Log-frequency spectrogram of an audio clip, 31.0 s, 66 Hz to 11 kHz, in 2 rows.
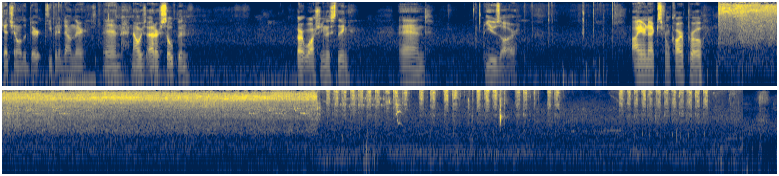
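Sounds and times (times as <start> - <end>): short quick sprays: 14.3 - 26.8, 27.7 - 30.3
spray hissing onto car paint: 14.3 - 26.8, 27.8 - 30.1.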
